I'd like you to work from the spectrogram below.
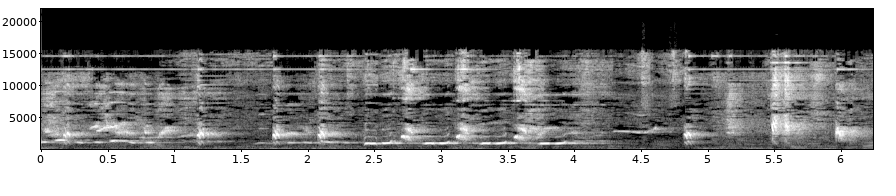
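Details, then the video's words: A chestnut-rumped babbler repeats short, low, evenly pitched whistles in a quick run, while sharp higher chirps and squeaky notes sound around it. "SUARA BURUNG TEPUS TUNGGIR MERAH"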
